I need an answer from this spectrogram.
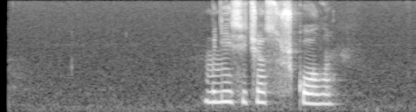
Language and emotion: Russian, neutral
